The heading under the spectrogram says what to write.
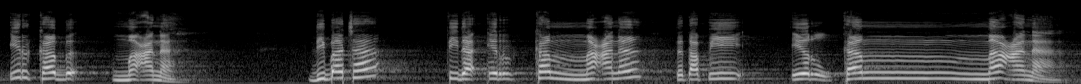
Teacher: disertai dengan ghunnah ditahan tidak boleh tergesa-gesa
